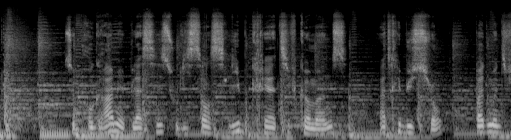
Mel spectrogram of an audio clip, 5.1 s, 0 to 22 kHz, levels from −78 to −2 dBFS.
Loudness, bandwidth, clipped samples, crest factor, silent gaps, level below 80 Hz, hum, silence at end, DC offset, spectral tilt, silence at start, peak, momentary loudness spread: -27 LUFS; 19.5 kHz; under 0.1%; 18 dB; none; -42 dBFS; none; 0 s; under 0.1%; -3.5 dB/octave; 0 s; -10 dBFS; 8 LU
